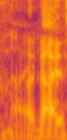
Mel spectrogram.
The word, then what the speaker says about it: Anais: Anus Smith will be there. That was one of your worst of all time. Anais Smith. Anais. God, I mispronounce that every single time.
